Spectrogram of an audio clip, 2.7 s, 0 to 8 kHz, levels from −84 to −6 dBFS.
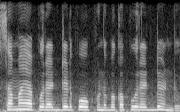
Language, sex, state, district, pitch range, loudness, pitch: Tulu, female, Karnataka, Dakshina Kannada, 185-210 Hz, -15 LUFS, 200 Hz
